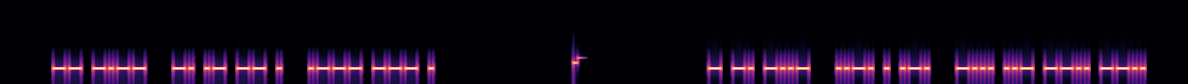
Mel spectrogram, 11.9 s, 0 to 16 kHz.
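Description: Fast Morse code at 30 words per minute sending common QSO phrases: a steady mid-pitched tone keyed in quick dots and dashes, two runs of characters split by a short pause with a single click, no voices.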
